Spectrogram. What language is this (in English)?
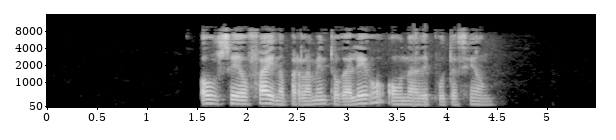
Galician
